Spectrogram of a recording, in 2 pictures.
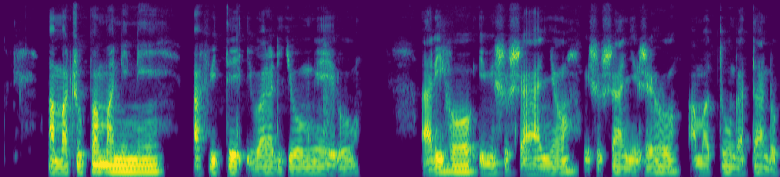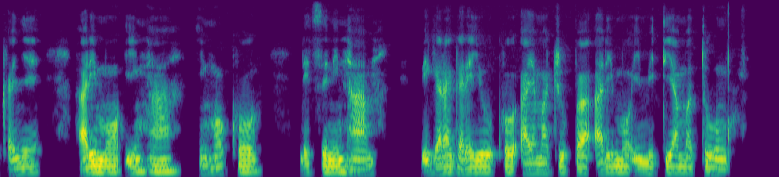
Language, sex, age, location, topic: Kinyarwanda, male, 25-35, Nyagatare, health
